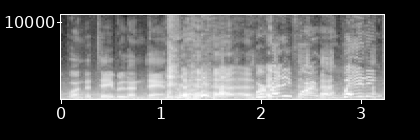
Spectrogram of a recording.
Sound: all laughing loudly

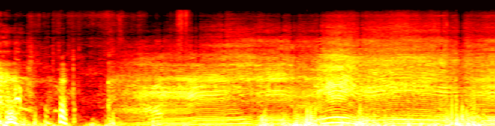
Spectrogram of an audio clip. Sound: laughs; engine revving

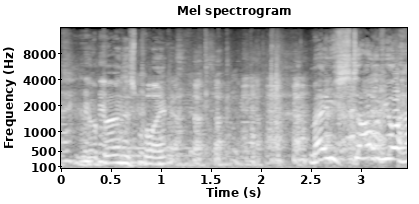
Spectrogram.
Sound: laughter

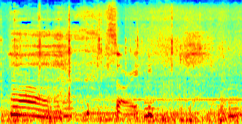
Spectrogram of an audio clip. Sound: sighs

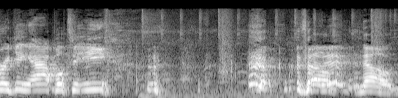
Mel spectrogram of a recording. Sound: laughs

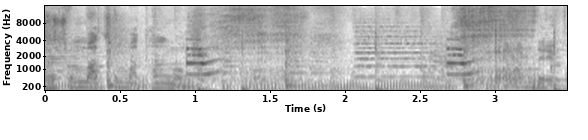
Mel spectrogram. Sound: slurping once

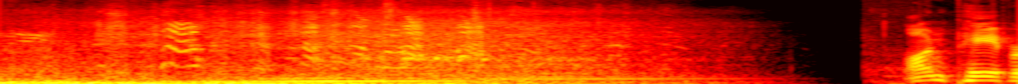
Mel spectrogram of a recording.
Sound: laughing

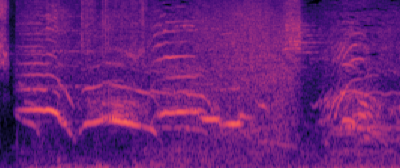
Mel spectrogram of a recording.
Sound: screaming; crowd gasps

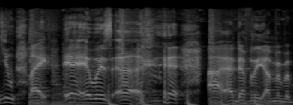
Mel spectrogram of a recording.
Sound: laughing

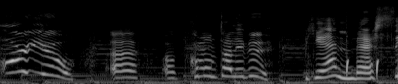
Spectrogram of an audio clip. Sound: speaking in French

